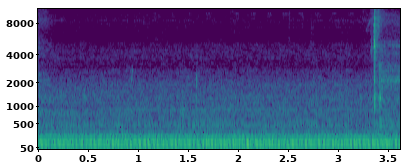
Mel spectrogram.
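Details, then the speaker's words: 2023 Coachmen Nova's Cummins Onan generator after the recall fuel-line hose fix for vapor-lock stalling, taking over power from the inverter. A steady, even low drone with a smooth regular beat and no misses or knocks; normal running under load. "to eventually switch over to uh generator power which it's doing right now"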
